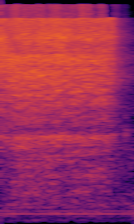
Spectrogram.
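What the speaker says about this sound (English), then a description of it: "So I'm just gonna spray a little bit." Hairspray misted from a can during a quick makeup routine, a single close, steady hiss that stops abruptly near the end.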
